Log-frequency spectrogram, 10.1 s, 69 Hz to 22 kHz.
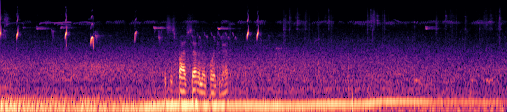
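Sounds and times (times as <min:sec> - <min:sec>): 
wild red crossbill type three call notes flying over: 0:00.0 - 0:06.7
loud steady low rumble: 0:00.0 - 0:10.1
speech: 0:03.6 - 0:04.7.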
